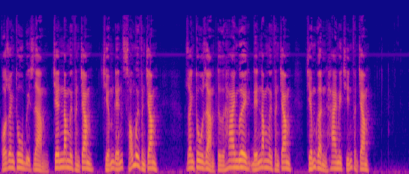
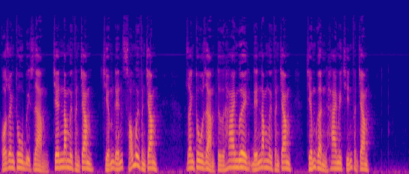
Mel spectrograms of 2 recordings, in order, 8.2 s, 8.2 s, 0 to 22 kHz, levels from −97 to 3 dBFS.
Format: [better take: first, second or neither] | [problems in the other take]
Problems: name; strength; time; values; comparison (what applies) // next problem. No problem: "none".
first | muffled; slightly; fading above 1.5 kHz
